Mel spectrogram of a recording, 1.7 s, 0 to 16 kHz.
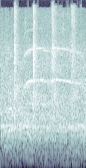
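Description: A fervent home crowd at an under-20 Italy versus Wales Six Nations rugby match in Treviso, heard as a steady roar of cheering and applause with sharp whistles, while a commentator talks over it.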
